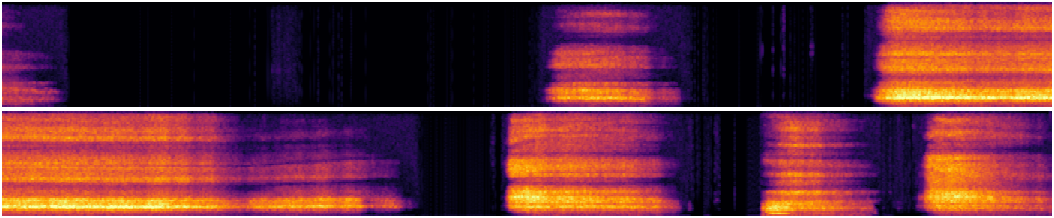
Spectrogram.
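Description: Soft, hot breaths blown into the ear in a series of sighing exhales, one long and several shorter, each breathy and airy with quiet pauses between, no talking.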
